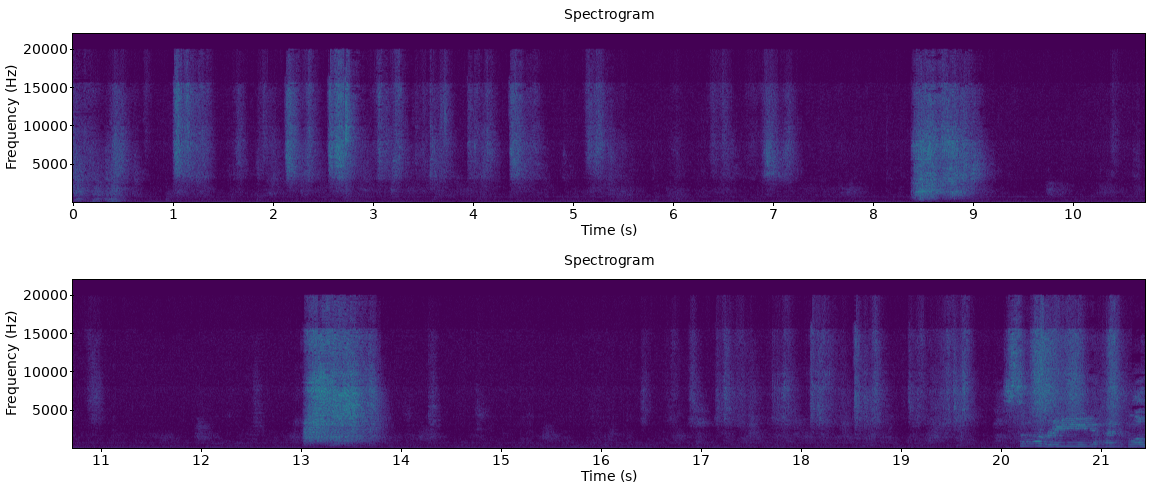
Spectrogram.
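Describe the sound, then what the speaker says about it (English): A person blows their nose in several separate bursts, each a short, breathy, hissing honk, close to the microphone, between stretches of quiet rustling and a low steady hum. "Sorry, I had to blow my nose."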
